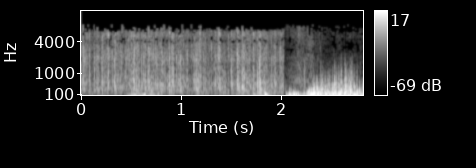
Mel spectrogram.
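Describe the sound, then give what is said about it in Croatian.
Rain falls at a ski resort with snow on the ground, a steady dense hiss of drops that turns heavier and lower, with more rumble, for the final second. No voices. “ima snijega, ali pada kiša.”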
